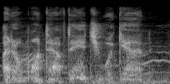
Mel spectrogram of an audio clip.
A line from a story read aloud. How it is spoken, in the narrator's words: I whisper in his ear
